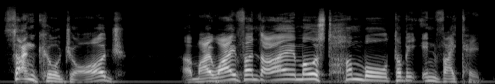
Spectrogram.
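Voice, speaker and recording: A man voicing a polite, effusive Chinese premier in an audiobook, speaking with halting, stilted courtesy. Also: high voice, sing-song, a bit bright, no echo, clean studio sound, voice pushed up, heavily acted. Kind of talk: audiobook character acting.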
